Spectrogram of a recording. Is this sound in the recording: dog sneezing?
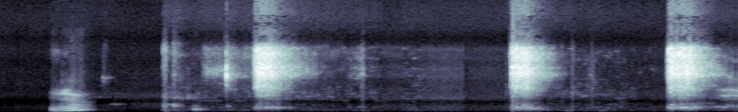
yes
